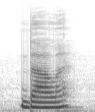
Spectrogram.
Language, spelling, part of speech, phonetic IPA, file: Czech, dále, adverb / noun, [ˈdaːlɛ], Cs-dále.ogg
- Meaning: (adverb) farther, comparative degree of daleko; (noun) great distance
